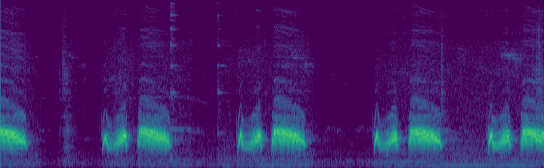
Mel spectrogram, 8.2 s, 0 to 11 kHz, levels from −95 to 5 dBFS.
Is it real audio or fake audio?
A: real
